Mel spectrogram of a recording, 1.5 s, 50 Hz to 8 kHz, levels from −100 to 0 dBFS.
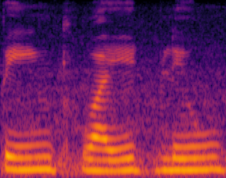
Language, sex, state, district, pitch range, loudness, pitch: Hindi, female, Bihar, Gopalganj, 185-200 Hz, -26 LUFS, 190 Hz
